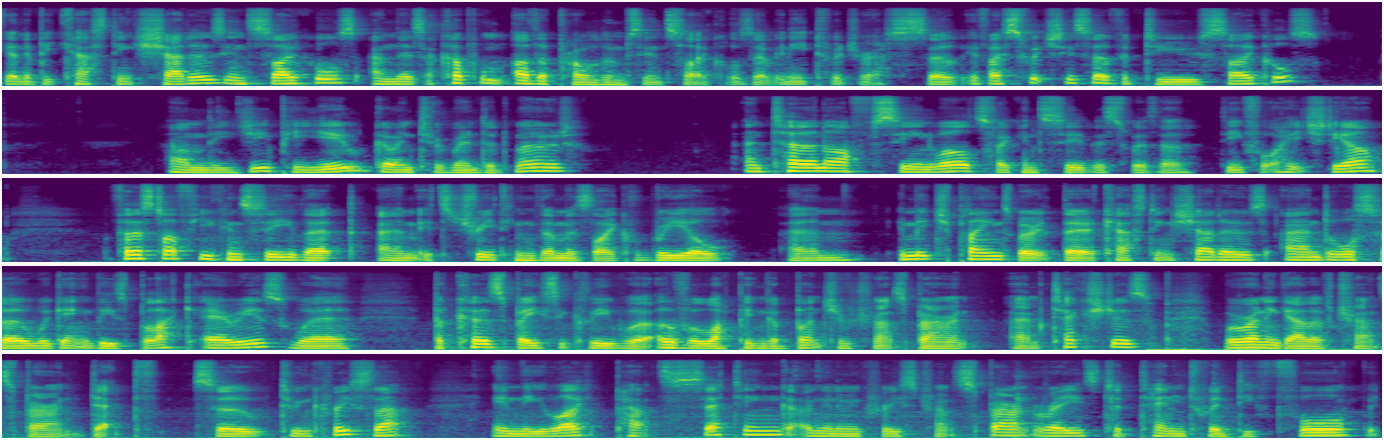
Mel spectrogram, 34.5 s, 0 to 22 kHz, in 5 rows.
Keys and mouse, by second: 1.5 shift+click, 3.7-6.7 drag, 7.1-8.0 drag, 8.4 z, 10.3-11.3 drag, 29.8 click, 31.6-33.6 drag.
